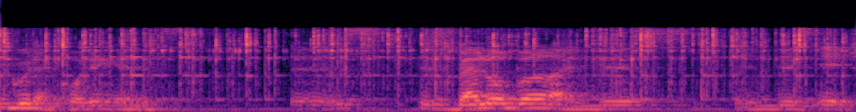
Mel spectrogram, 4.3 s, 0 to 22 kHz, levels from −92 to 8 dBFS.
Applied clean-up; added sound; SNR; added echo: none; Liquid; 0 dB; reverberation time 0.9 s.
